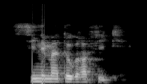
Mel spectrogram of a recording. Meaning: cinematographic
- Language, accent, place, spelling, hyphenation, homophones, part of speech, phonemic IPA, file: French, France, Lyon, cinématographique, ci‧né‧ma‧to‧gra‧phique, cinématographiques, adjective, /si.ne.ma.tɔ.ɡʁa.fik/, LL-Q150 (fra)-cinématographique.wav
